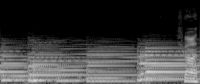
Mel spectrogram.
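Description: Piano playing a riff of held chords over a low D, moving to a new chord about a third of a second in and again about a second and a half in. The riff goes from a G-over-D chord to D.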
